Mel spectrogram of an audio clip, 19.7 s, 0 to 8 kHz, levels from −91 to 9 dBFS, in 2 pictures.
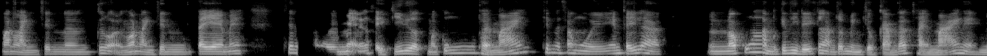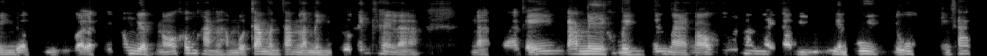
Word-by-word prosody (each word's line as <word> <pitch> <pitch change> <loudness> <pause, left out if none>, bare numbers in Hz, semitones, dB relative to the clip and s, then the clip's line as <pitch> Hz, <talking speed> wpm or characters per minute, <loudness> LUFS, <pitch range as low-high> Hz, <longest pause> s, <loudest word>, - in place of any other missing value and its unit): ngon 125 0 -1
lành 100 -4 -3
trên, 120 +4 -7
ơ, 115 0 -5
cứ, 155 - -2
gọi - - 0
là, - - -6
ngon 120 +2 +1
lành 110 -4 -3
trên 115 -1 -5
tay 125 0 +6
em 125 0 +4
ấy. 145 +2 -3 0.5
Thế 185 - +1 0.2
xong - - -12
rồi 125 - -1
mẹ 130 +1 +1
nó - - -1
có 150 - -3
thể - - +2
ký 130 - +1
được 150 - +4
mà 110 - -3
cũng 170 +8 -5
thoải - - +4
mái. 155 - -1 0.2
Thế 200 - -2
là 185 -2 -4
xong 160 -4 -2
rồi 130 0 -2
em 155 +2 -2
thấy 150 +1 +3
là, 130 -9 0 0.5
ừm, 130 0 -3
nó 140 - +7
cũng 210 +8 -1
là - - +3
một 130 -4 0
cái 150 - +2
gì 155 - +4
đấy 120 +1 +4
làm 145 -7 +1
cho 130 - +3
mình, 120 -4 -1
kiểu, 100 - -1
cảm 90 0 -1
giác - - +2
thoải 90 - -1
mái 95 - -1
này, 115 -8 -2
mình 105 -1 -3
được, 110 - +5 0.5
gọi 290 - +7
là - - +6
cái 370 - -15
công 155 -2 -2
việc 135 - +7
nó 110 +1 +2
không 155 0 +1
hẳn 95 -8 0
là 90 +1 -7
100% 110 +3 +3
là 100 - +2
mình 95 -1 -2
yêu 120 - +3
thích, 175 0 -10
hay 140 -4 -1
là 95 -5 -2 0.5
là - - -4
là 95 -1 -3
cái 135 +5 +3
đam 135 +1 +3
mê 135 -2 +7
của 165 - -17
mình, 95 -3 +2
nhưng 130 0 -2
mà 95 -2 +2
nó 100 +3 +5
cũng 175 - -17
mang 150 -3 -4
lại - - +1
cho 315 - +6
mình - - -4
những - - -11
niềm 120 -3 +3
vui, 135 -4 +4
đúng 105 +1 +2
không? 135 -1 -2 0.2
Chính 100 - -11
xác. 140 +4 -2
125 Hz, 275 wpm, -26 LUFS, 110-145 Hz, 0.5 s, nó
